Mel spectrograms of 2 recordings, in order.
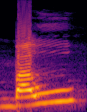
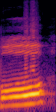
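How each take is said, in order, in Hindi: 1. स्वर a से u की ओर फिसलता है। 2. स्वर एक सपाट ध्वनि है। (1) "ये होता है मोड़ पैदा करना" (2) "ये करेंगे तो गलत है"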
